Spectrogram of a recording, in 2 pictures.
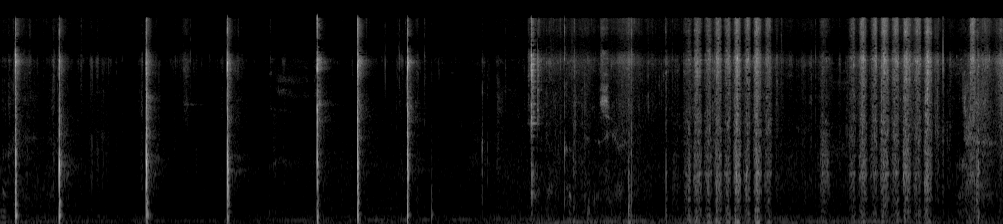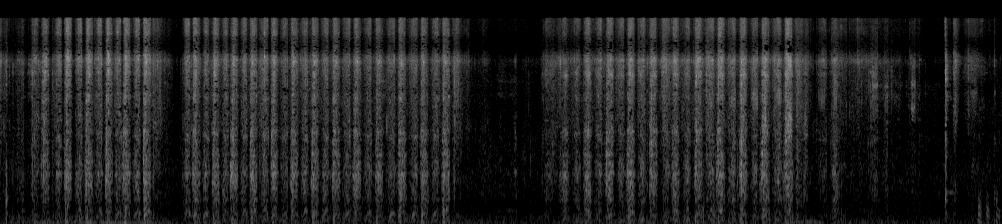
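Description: A hand saw cutting through an old pine fatwood knot, in fast, even strokes that come in three spells with short breaks, starting about eight seconds in. Before the sawing, about seven sharp knocks on wood, a second or so apart.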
